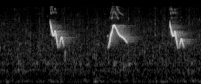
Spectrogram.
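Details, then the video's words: Rufous-collared sparrow (tico-tico) singing excitedly, giving three clear, high whistled notes, each sliding down in pitch, about half a second apart, with nothing else heard. "TICO TICO REI CANTANDO DEMAIS! CANTO 21"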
